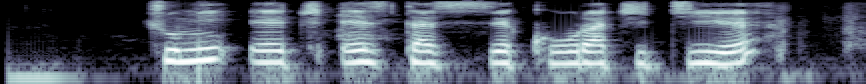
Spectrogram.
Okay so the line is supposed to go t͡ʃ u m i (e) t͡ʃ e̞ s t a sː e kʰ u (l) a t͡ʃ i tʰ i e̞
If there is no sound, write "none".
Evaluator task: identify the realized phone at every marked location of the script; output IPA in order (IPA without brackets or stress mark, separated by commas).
e, ɾ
